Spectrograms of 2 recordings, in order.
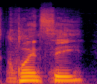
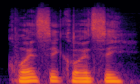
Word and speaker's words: Quincy: It's Quincy. Quincy.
